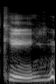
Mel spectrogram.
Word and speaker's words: Ki: But why is it Kai? Am I saying it wrong? Because D Free said I'm saying it wrong. I don't know. You can't trust Free's a Puerto Rican. Is it Kai? How do you say it? It's Key.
